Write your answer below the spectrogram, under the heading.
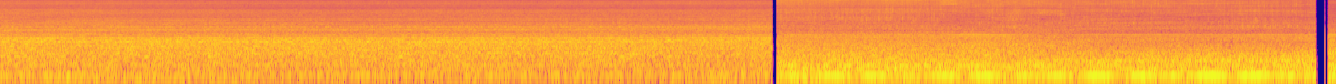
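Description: Handheld gas torch burning with a steady hiss while its flame heats a copper pipe joint for soldering. About two-thirds of the way through, after a break, a slightly louder steady noise with a low pulsing hum takes over.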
